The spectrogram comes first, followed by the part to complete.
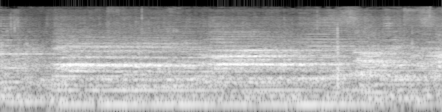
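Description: A group of voices singing together with musical accompaniment, holding long sustained notes from about half a second in.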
